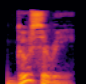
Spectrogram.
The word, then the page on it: goosery: British English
